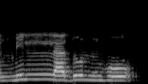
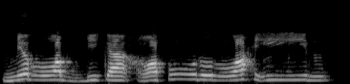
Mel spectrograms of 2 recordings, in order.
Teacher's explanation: لام، را میں ادغام ہوگا، غنہ نہیں ہوگا، اور نون کی آواز بھی نہیں آئے گی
